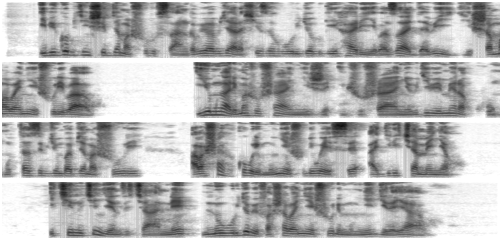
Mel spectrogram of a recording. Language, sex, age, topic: Kinyarwanda, male, 25-35, education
